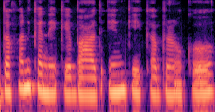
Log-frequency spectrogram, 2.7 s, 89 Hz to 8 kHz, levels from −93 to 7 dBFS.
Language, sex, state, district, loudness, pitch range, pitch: Hindi, female, Delhi, New Delhi, -15 LUFS, 180-210 Hz, 190 Hz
